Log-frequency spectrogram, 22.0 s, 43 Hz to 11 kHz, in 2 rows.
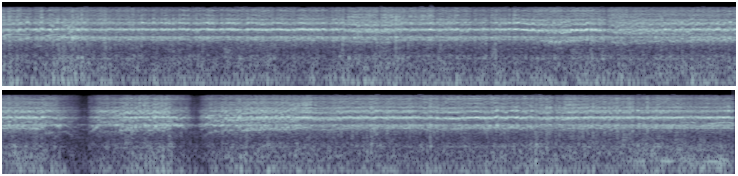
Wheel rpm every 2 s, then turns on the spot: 230, 240, 230, 230, 220, 190, 120, 160, 220, 230, 230.
none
